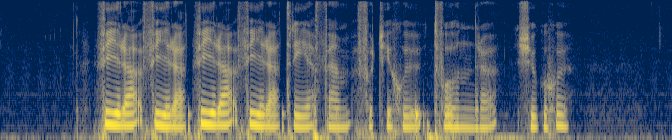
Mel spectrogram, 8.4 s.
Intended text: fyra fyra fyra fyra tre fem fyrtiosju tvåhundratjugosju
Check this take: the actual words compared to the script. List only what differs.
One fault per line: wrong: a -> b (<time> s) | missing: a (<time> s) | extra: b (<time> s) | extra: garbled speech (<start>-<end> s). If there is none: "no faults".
no faults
